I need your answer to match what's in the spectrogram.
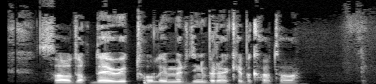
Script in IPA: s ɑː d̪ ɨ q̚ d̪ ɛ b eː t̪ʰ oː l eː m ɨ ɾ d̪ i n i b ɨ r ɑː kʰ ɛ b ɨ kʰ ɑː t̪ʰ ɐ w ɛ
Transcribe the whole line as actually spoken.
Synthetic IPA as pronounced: s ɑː d̪ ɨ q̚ d̪ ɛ w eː t̪ʰ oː l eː m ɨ ɾ d̪ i n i b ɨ ɾ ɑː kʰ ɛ b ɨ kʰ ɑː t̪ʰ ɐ w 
